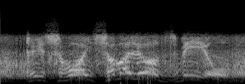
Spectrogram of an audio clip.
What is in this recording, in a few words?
player killed ally, mood low, speech ru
